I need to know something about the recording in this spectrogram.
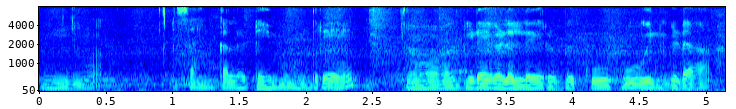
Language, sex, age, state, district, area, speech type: Kannada, female, 18-30, Karnataka, Chamarajanagar, rural, spontaneous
